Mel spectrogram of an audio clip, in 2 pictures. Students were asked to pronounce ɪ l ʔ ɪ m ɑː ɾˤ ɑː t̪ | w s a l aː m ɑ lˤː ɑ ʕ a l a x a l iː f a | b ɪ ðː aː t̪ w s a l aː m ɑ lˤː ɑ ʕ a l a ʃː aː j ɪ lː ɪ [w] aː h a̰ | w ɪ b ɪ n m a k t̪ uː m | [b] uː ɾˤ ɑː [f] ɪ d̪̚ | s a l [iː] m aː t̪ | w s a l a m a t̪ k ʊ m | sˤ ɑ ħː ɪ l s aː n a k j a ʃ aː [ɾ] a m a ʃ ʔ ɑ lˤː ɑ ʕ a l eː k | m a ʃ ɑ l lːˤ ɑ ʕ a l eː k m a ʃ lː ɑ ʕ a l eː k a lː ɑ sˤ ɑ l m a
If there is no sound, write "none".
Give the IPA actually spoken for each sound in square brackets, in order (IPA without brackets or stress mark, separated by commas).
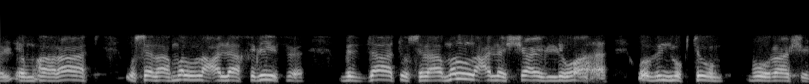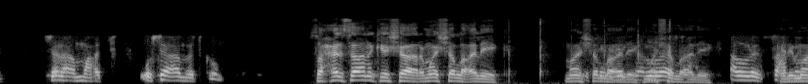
w, b, ʃ, aː, ɾ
